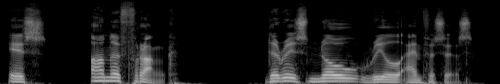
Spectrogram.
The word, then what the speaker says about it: Anne Frank: correct Dutch pronunciation is Anna Frank there is no real emphasis Anna Frank Anor Frank on Frank all letters are pronounced at dbook Anna Frank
